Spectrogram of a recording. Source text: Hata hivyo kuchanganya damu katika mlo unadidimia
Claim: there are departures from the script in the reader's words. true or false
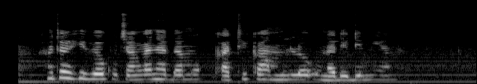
false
